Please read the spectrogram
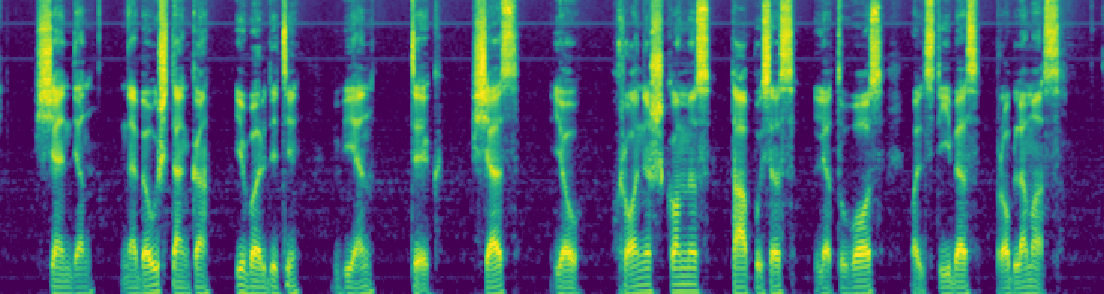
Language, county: Lithuanian, Telšiai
